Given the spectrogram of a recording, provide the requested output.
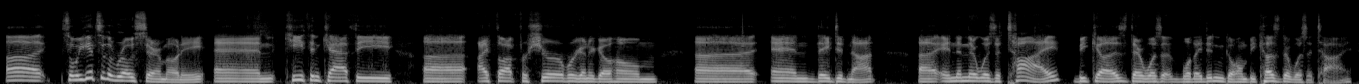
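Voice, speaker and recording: A man's voice: medium pitch, moderate pace, a little mellow, dry recording, clean studio sound. An American man hosting a casual TV recap chat, playfully teasing and provoking the other panelists. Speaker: host.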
